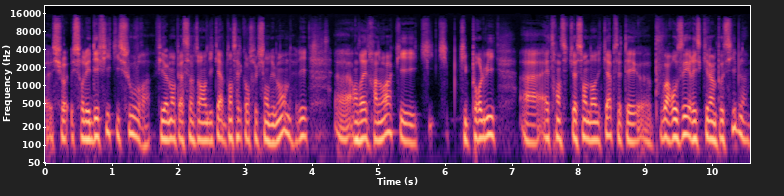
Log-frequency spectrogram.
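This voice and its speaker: A man speaks at medium pitch and a fairly quick pace, with ordinary pitch variation. The sound is dry and close with no echo, in a very clean recording with a silent background. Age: 60s. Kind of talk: personal testimony interview. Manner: halting, with many repetitions.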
